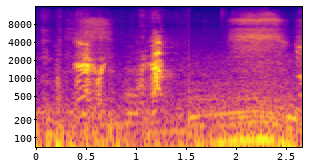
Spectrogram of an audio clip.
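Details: Young Shiba Inu during tug play on a walk gives two short, sharp yips about 0.7 seconds apart. A soft hiss of background noise and a human voice follow.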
